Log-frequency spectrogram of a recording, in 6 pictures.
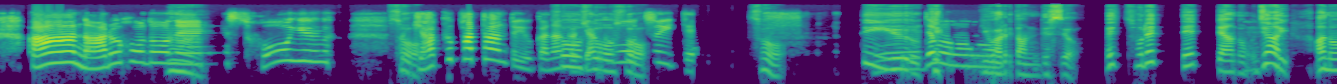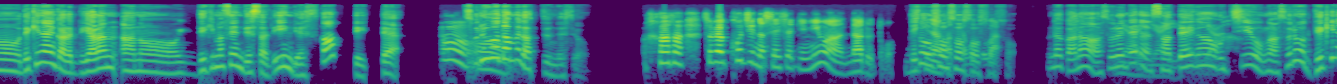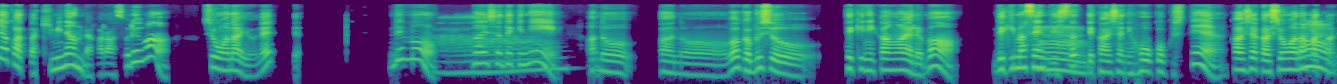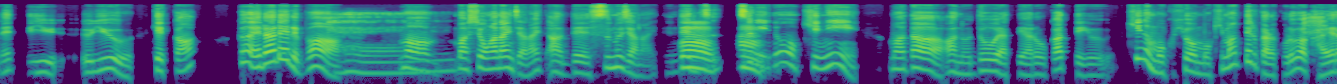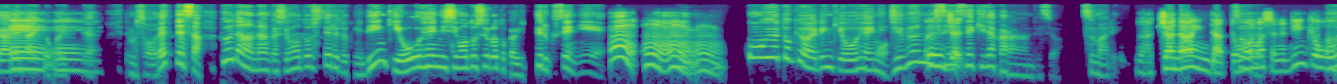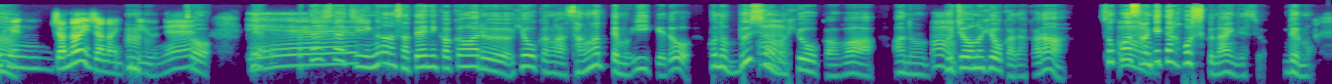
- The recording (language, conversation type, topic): Japanese, unstructured, 過去の嫌な思い出は、今のあなたに影響していますか？
- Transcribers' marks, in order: other background noise; tapping; unintelligible speech; chuckle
